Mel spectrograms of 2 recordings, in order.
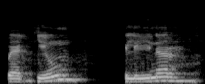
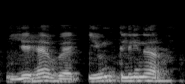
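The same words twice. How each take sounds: First: Slow spelled-out word. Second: Said in the usual way. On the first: Shown as a demonstration. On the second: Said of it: "vacuum / cleaner split apart".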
